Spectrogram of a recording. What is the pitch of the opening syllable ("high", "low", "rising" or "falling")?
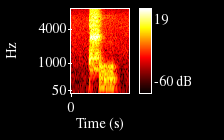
low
